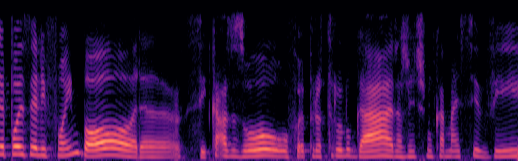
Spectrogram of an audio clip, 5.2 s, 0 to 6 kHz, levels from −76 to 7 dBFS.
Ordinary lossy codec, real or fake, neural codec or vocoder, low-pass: none; fake; codec, 16 kHz, 2 kbps, X-Codec, HuBERT features, trained on LibriSpeech; 5.4 kHz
